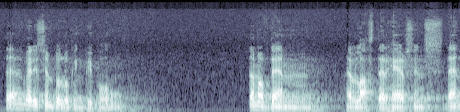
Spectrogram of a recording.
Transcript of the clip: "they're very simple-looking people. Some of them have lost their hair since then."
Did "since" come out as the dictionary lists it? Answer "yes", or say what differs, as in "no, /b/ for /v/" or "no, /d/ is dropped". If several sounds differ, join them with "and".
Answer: yes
